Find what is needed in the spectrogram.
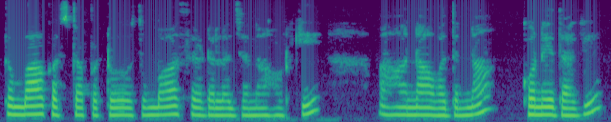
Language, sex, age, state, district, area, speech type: Kannada, female, 30-45, Karnataka, Udupi, rural, spontaneous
